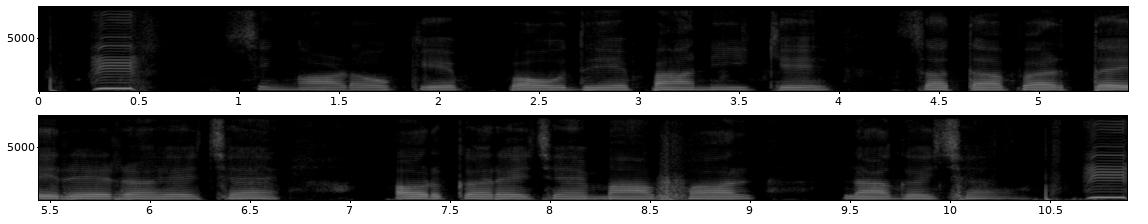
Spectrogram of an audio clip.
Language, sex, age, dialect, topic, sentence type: Maithili, female, 18-24, Angika, agriculture, statement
